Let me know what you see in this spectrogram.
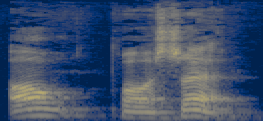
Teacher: हम गैन को भी और ता को भी दोनों को पुर करके पढ़ेंगे क्योंकि ये दोनों हरूफ़े मुस्तालिया में से हैं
